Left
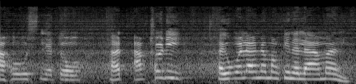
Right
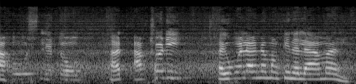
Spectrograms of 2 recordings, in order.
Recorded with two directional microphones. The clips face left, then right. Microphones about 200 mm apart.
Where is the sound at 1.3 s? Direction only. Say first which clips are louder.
Left 5 dB; 45° left (ahead or behind).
